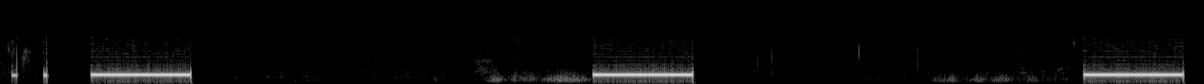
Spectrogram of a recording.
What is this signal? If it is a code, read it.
Ringback tone (China, 450 Hz), with speech.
